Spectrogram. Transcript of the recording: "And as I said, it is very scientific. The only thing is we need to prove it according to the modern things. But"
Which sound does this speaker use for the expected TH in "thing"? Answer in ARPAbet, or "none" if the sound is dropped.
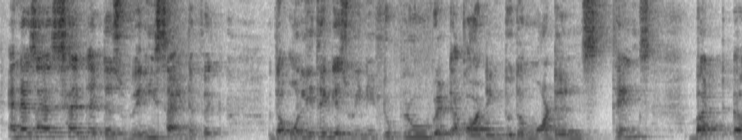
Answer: T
